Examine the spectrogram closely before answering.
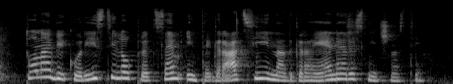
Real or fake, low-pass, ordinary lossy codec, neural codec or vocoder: fake; 14.4 kHz; MP3, 64 kbps; vocoder, 44.1 kHz, 128 mel bands, Pupu-Vocoder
